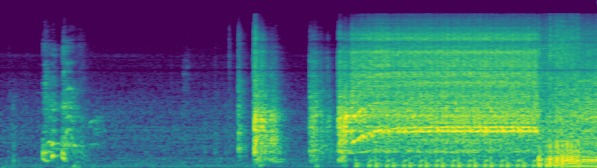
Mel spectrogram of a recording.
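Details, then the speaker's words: Craftsman Pro mower with new carburetor at factory settings, fitted for running rough and surging; coughs and fires in bursts then runs with fast uneven throb; rough running, linkage issue suspected, adjustment needed. "well i think we need some adjustments something with the linkage maybe"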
